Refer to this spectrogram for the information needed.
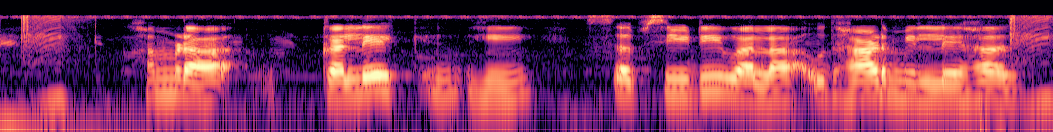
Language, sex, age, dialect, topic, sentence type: Magahi, female, 25-30, Western, banking, statement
